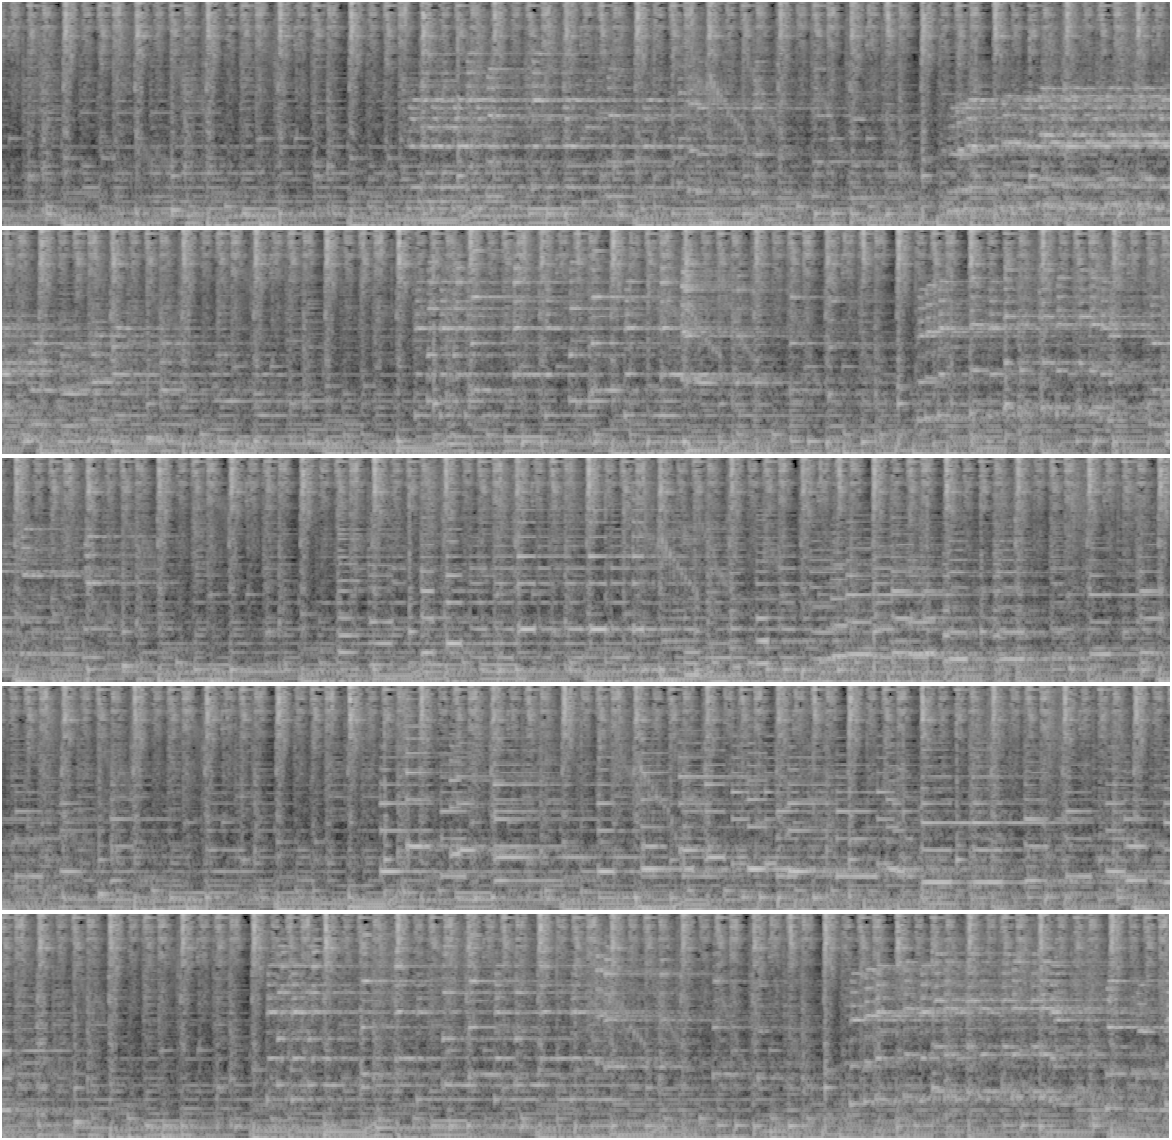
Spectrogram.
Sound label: Samba Brazil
